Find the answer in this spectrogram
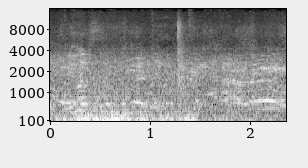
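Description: Indistinct conversation of spectators near the microphone, over outdoor background noise.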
